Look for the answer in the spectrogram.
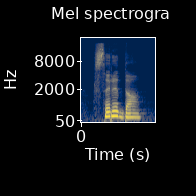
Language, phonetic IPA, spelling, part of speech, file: Ukrainian, [sereˈda], середа, noun, Uk-середа.ogg
- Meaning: Wednesday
